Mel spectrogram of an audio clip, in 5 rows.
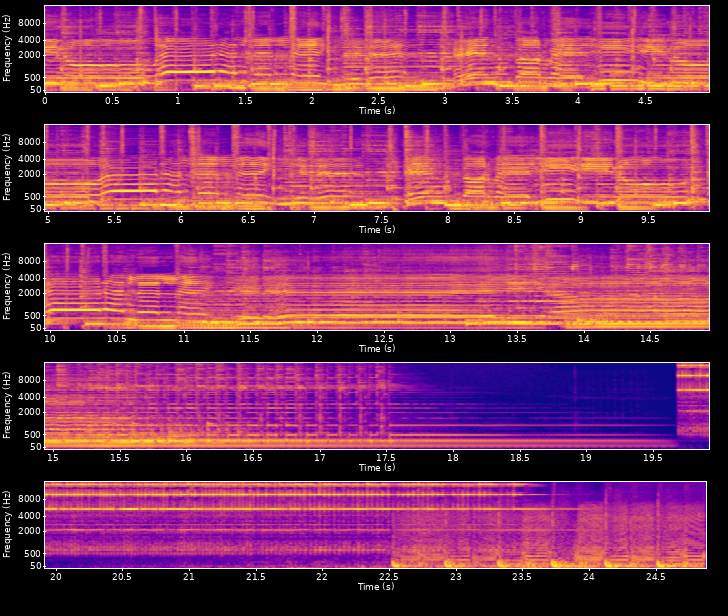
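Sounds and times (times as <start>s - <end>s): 
music: 0.0s - 19.7s, 22.8s - 24.8s
shrill electronic alarm clock ringing: 19.7s - 24.4s.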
